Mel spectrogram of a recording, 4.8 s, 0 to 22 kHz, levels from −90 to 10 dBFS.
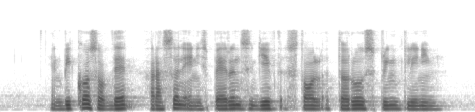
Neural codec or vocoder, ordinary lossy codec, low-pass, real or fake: none; none; 7.2 kHz; real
